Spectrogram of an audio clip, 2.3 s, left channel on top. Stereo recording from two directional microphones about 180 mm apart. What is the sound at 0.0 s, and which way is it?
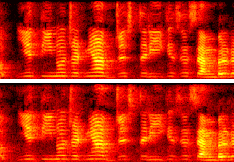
A woman's voice, 25° left (ahead or behind).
